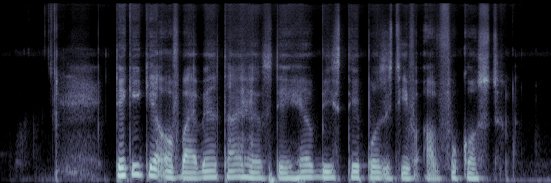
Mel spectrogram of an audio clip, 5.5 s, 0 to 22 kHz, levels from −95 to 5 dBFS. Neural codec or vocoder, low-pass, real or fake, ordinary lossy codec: autoencoder, 48 kHz, 128 numbers a frame, DAC-VAE, trained on Japanese speech; none; fake; none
